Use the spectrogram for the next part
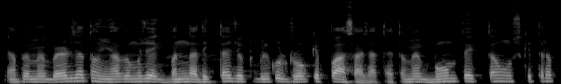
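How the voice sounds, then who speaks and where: A man's voice: mid-range voice, fairly even intonation, quick pace, darkish tone. A man giving a casual gameplay commentary voice-over, recounting his match and talking straight to the viewers. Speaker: gaming channel creator.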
